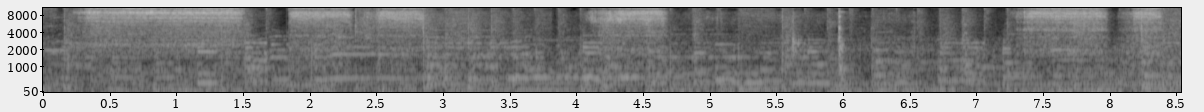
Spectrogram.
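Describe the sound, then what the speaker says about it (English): Ratchet wrench with a 12mm socket loosening the alternator tension lock bolt on a 1987–91 Honda Prelude, a loud, steady run of close metallic clicking with short pauses between strokes. "12mm to loose the alternator tension lock bolt"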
